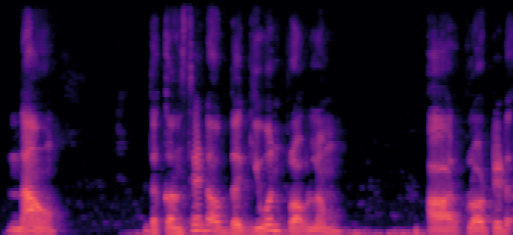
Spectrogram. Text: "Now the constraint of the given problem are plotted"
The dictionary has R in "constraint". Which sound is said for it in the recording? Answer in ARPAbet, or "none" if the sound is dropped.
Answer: none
